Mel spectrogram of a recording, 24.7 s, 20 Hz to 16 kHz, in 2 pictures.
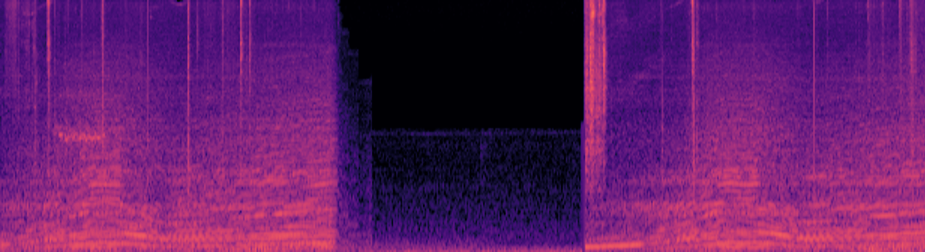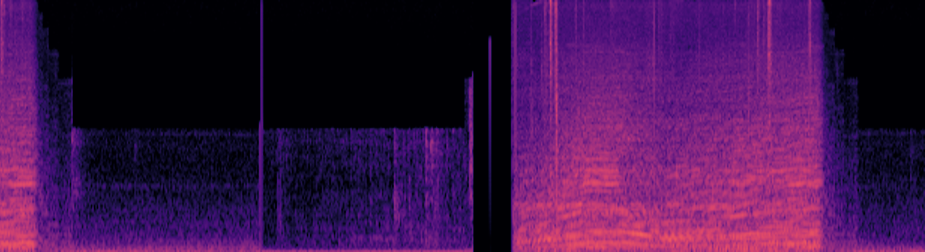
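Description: A BMW 135i with a turbocharged inline six and a misfiring cylinder accelerates hard from a standstill in three separate loud runs, its engine note climbing and dropping through the gear changes, with quiet gaps between the runs.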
